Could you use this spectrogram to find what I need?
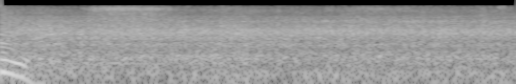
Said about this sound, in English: Sorry, there's a freight train going past. Ah, yes. There goes all the nuclear waste from Germany.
